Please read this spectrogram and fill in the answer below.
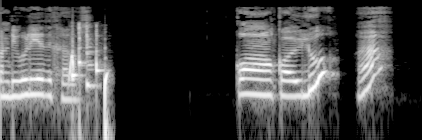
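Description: High-pitched, childlike cartoon voices in short phrases, with a sharp plop-like drop about a second in and a quick rising swoop near the end.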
